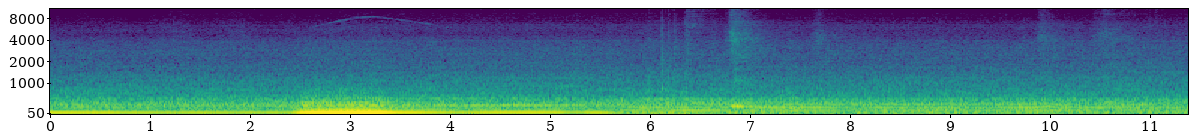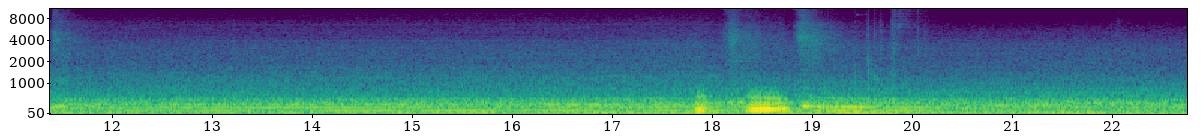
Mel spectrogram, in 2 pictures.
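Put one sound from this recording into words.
A truck engine hums steadily as it drives along a road.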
